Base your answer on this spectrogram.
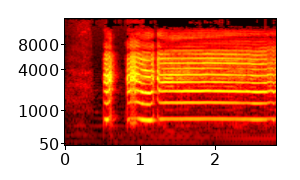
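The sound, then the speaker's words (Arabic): A rooster crows with a brief sharp opening call, then a long, sustained, bright harmonic note that holds steady at a fairly loud level. “ارتفع صياح الديك المعهود:”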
